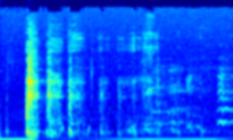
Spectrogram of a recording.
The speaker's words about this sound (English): I heard some snoring. I was like, what is that?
